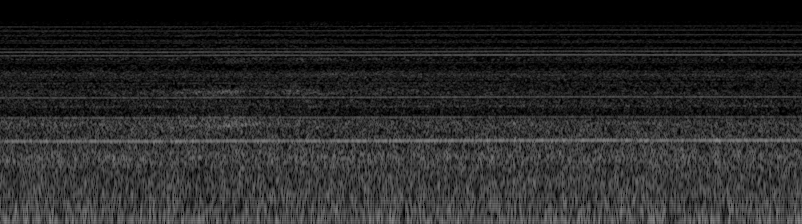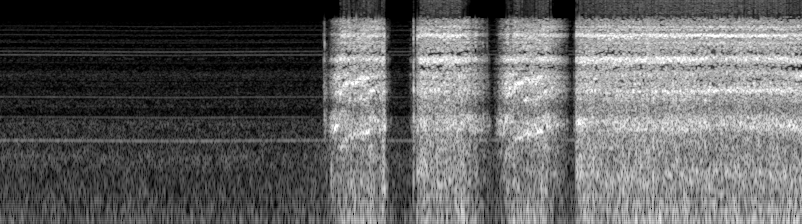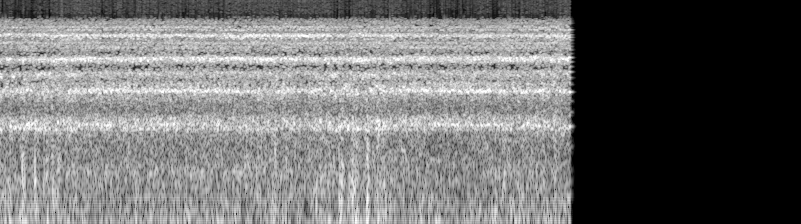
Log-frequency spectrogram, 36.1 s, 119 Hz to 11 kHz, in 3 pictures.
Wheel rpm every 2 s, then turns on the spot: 0, 0, 0, 0, 0, 0, 0, 0, 50, 80, 130, 220, 220, 230, 220, 230, 80, 0.
none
